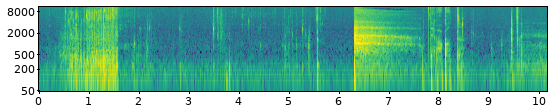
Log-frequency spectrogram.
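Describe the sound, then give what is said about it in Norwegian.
Someone handles and sips from a can of Mango Loco energy drink: a hissing slurp at the start, scattered small clicks and taps, then a louder fizzy, breathy burst that fades, followed by more clicks. “Uansett, vi tar en slurk. Her er Mango Loco.”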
